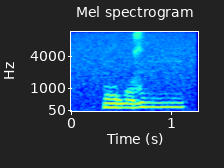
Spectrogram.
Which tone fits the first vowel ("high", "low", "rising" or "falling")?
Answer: low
